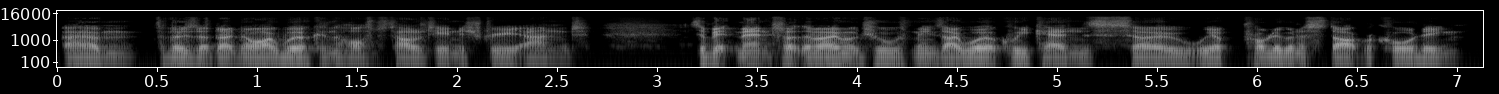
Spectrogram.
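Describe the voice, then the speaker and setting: A man's voice: low voice, steady tone, very fast, sharp tone, dry recording. A man co-hosting a casual music podcast, rambling and swearing with lots of ums. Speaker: podcast co-host.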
